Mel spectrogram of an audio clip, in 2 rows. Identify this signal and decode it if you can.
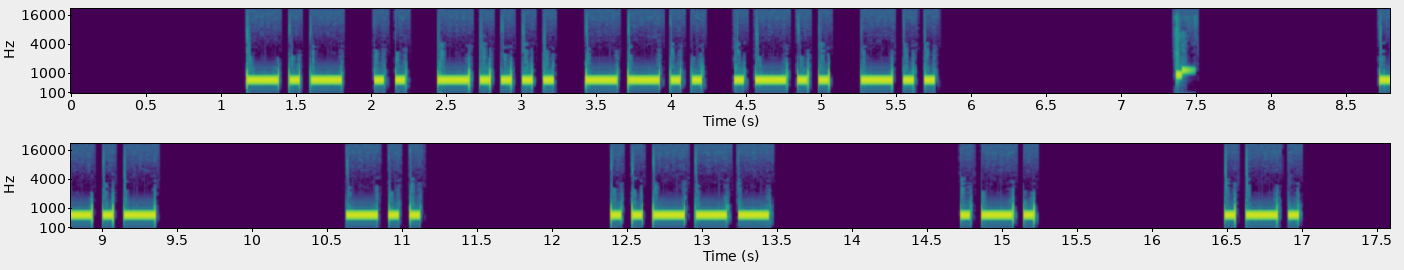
Morse code, heard as a keyed tone, about 17 wpm, spaced as for 9 wpm, 700 Hz. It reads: KI6ZLD KD2RR
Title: USA Call Signs - 6x Character Spacing - 17wpm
